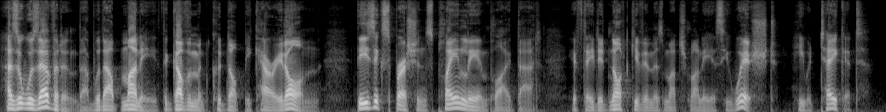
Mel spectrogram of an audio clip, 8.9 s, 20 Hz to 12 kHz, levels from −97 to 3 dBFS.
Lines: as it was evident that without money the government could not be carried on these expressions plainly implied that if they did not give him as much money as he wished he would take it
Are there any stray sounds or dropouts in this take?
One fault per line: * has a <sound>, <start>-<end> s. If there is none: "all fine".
all fine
